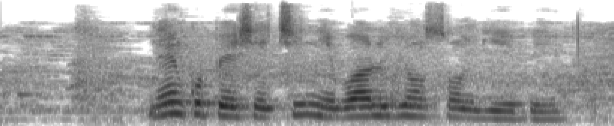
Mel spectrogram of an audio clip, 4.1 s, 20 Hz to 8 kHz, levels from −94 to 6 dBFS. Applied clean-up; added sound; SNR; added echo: none; none; none; none.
